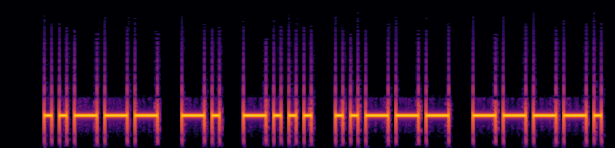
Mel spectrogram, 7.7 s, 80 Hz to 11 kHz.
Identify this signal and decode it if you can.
Morse code, heard as a keyed tone, about 13 wpm, 800 Hz. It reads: 2NB29
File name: LEZIONI / 9 2 12wpm 2301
